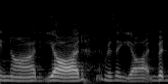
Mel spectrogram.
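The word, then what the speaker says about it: יוד: Yod. Everyone say Yod. It's actually spelled like nod, so you have to say yod.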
